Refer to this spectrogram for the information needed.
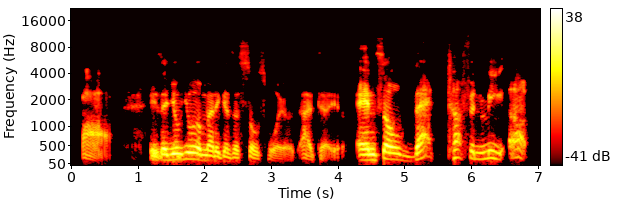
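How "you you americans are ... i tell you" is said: put-on Jamaican-accented firm delivery. Retelling what another man told him, the speaker uses a Jamaican accent. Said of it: "that's my Jamaican accent".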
